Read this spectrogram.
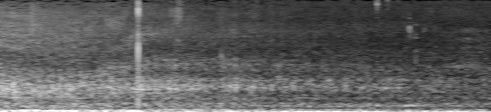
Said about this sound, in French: Et les bruits de voiture, je suis désolé.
